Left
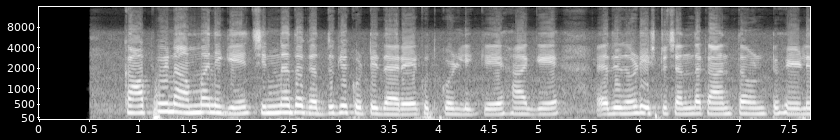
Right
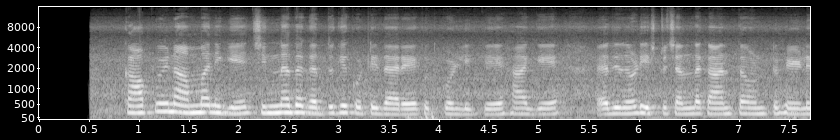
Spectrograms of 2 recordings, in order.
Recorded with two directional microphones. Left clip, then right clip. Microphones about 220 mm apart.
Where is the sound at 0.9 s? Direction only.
35° left (ahead or behind).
